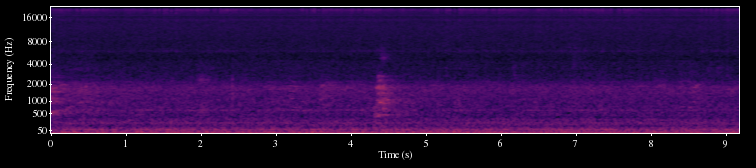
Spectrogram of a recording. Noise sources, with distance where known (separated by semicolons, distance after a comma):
person or small group talking; dog barking or whining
